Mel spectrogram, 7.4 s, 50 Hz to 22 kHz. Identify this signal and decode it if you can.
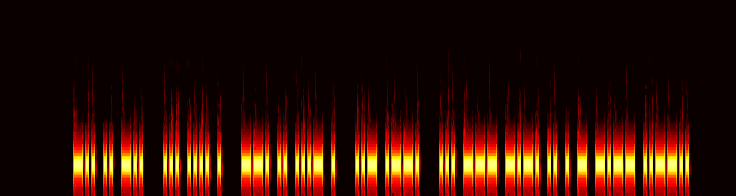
Morse code, heard as a keyed tone, about 40 wpm, 700 Hz. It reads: DID SHE GIVE UP SOCIETY?
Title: Sentences from Top 1000 Words - Review Part 4 - 40wpm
